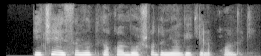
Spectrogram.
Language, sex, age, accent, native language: Uzbek, female, 18-24, Namangan, Uzbek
